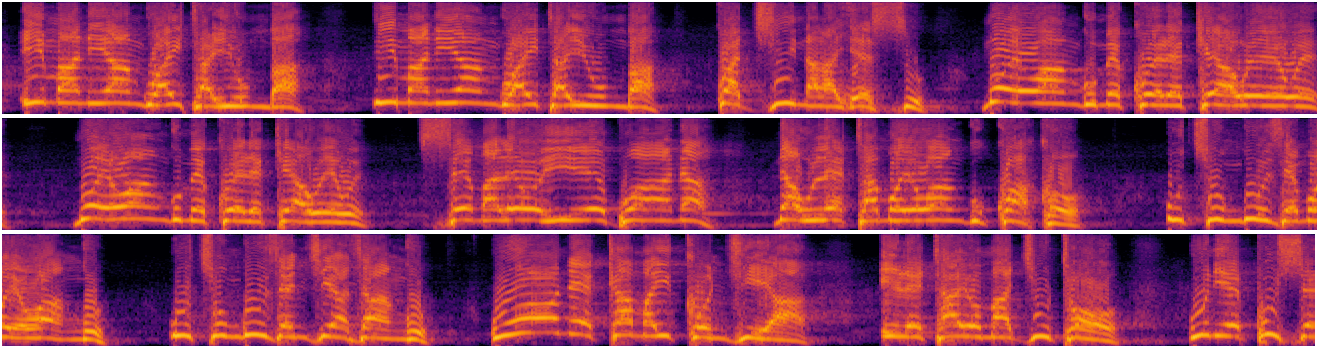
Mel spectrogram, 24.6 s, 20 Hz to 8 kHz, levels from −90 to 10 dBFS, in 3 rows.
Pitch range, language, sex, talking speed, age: 245-300 Hz, Swahili, male, 95 wpm, 50-69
